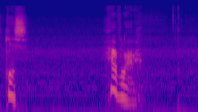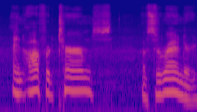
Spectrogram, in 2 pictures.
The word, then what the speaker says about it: Gischala: In the winter of 67, when Titus was at the gates of Gischala, but it's we in English we pronounce it Giscala, but it's Gischala, and offered terms of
